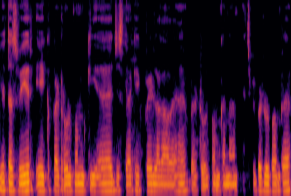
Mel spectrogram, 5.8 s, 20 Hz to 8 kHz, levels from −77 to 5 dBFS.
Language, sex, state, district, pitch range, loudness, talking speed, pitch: Hindi, male, Uttarakhand, Uttarkashi, 110-115 Hz, -21 LUFS, 235 wpm, 115 Hz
